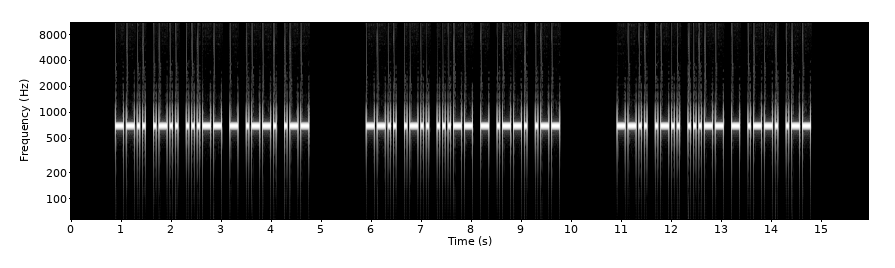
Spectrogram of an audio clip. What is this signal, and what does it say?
Morse code, heard as a keyed tone, about 22 wpm, 700 Hz. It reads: ZL3TPW ZL3TPW ZL3TPW
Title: DXCC-100 Call Signs - 6 Characters - Repeated 3x - 22wpm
